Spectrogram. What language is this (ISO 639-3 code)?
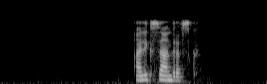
rus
